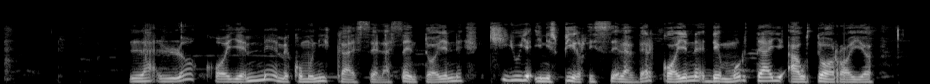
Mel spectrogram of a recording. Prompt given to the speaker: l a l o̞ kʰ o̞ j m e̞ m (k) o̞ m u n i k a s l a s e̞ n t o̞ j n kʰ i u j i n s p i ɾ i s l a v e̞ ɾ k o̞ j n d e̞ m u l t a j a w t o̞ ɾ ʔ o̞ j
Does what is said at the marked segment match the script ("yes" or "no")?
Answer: yes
